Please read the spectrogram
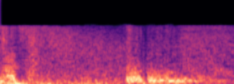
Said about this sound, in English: The fighter approaching the corvette was hit by two quad-link bursts.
